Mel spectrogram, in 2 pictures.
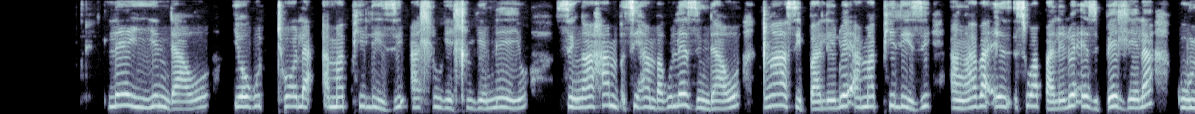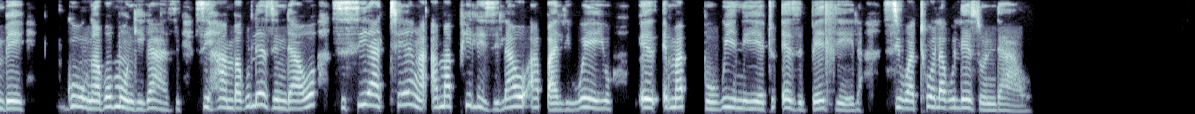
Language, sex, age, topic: North Ndebele, female, 36-49, health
